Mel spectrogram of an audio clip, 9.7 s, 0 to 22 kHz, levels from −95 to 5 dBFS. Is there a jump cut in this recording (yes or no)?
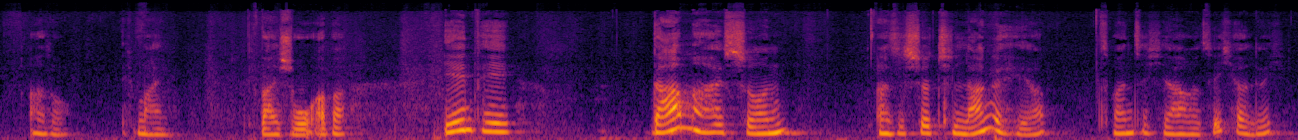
yes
